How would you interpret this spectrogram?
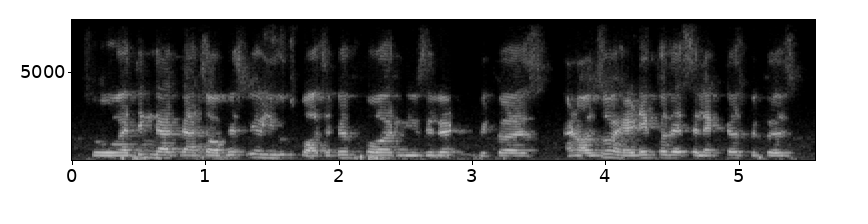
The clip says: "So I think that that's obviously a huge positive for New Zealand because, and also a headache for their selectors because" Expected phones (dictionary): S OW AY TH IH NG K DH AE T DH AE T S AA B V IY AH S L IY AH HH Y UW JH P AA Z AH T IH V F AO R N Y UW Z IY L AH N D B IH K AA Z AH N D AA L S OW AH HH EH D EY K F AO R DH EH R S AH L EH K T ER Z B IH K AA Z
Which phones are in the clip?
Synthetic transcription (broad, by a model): S OW AY T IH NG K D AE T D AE T S AA B V IY AH S L IY AH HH Y UW JH P AA Z AH T IH V F AO R N Y UW Z IY L AH N D B IH K AA Z AH N D AA L S OW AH HH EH D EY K F AO R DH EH R S AH L EH K T ER Z B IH K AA Z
